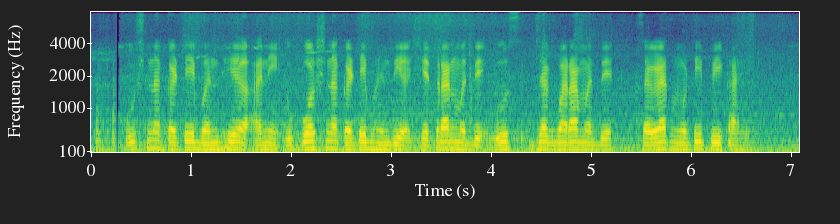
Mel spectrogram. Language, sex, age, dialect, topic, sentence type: Marathi, male, 18-24, Northern Konkan, agriculture, statement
